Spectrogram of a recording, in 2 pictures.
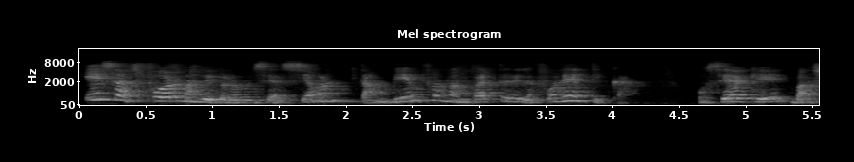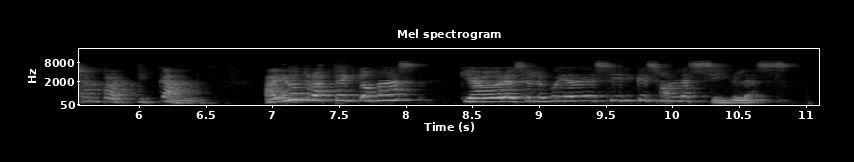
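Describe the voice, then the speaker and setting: A woman's voice: high-pitched, very animated, a little slow. A woman teacher, lecturing and checking in with her students with a frequent "right?". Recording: roomy, distant, dull sound.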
